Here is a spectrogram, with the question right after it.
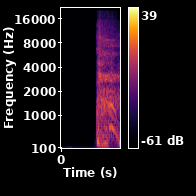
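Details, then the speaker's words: A single short, harsh, throat-clearing cough from an adult lecturer during a recorded lesson, who apologizes for coughing; isolated cough. "Excuse me, I'm sorry I'm coughing on this recording."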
